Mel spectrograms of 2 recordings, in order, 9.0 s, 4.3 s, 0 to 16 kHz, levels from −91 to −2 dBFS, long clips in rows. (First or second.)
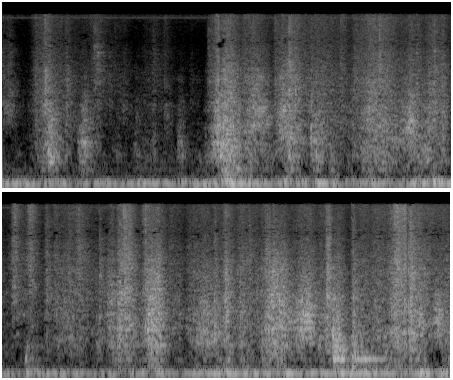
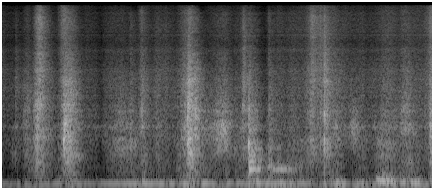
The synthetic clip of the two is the second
